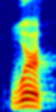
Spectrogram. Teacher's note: el verbo work termina en un sonido que es voiceless no lo puedo alargar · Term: voiceless sound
